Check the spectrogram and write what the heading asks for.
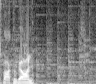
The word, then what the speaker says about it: Bakugan: Anyways, nobody pronounces it like that. It's Baku going.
